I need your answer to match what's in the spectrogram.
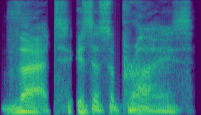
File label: Male Orc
